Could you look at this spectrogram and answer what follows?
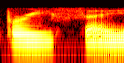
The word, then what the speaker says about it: Brisa: Brisa, yes, ma'am. – How do I spell that? – B-R-I-S-A.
